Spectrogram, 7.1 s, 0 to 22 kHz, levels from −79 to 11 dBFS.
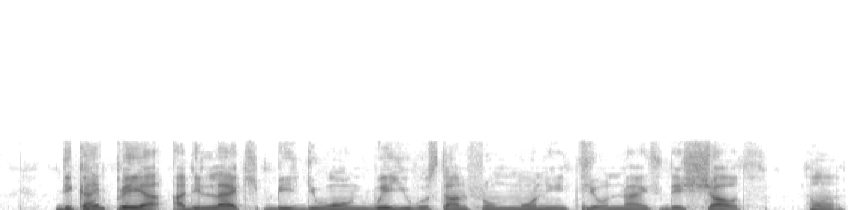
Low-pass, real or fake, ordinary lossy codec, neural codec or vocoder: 7.2 kHz; fake; AAC, 48 kbps; codec, 16 kHz, 4.8 kbps, FACodec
